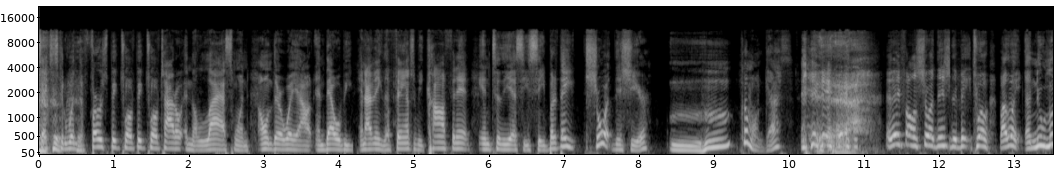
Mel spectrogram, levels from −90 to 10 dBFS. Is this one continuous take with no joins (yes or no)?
no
